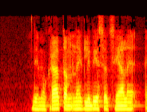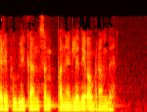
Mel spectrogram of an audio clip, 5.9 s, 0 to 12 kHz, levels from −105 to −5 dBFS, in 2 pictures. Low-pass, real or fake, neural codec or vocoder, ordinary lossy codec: 7.2 kHz; real; none; MP3, 32 kbps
